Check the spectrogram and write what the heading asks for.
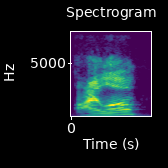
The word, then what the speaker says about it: Isla: For first, I'm pretty sure it's pronounced Isla.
